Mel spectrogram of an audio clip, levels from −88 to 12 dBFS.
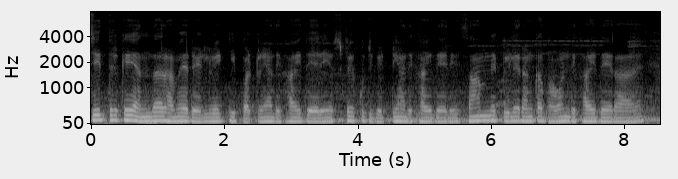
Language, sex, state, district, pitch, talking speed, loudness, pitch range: Hindi, male, Chhattisgarh, Sukma, 105 Hz, 195 wpm, -27 LUFS, 100-115 Hz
